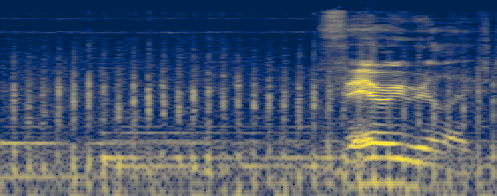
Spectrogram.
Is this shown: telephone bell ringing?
no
